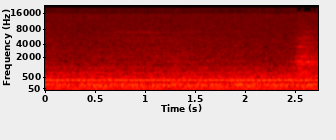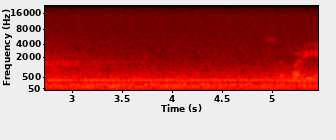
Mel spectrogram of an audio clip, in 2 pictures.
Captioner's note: inhaling and exhaling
